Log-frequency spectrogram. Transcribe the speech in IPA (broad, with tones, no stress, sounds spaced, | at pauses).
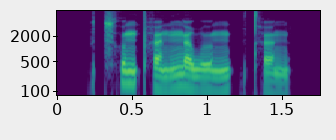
t͡sʰ ʊ˥ ŋ pʰ ɐ˨˥ n ŋ ɐ˨˧ w ʊ˨˥ ŋ | t̪ʰ ɐ˨˩ ŋ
